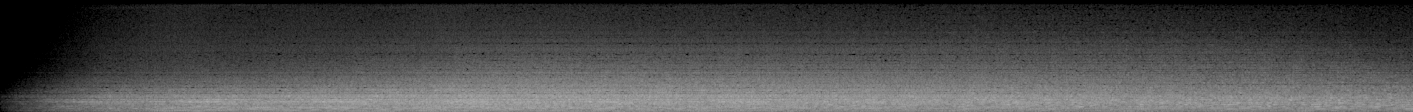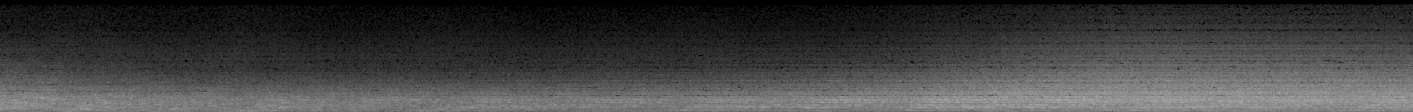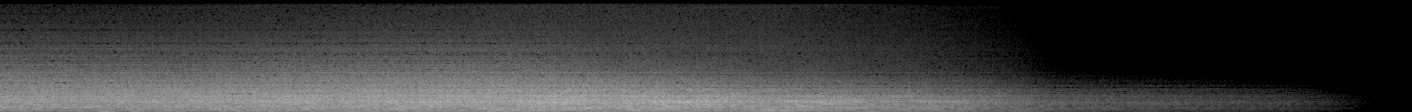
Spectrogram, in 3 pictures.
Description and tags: A soundscape I did in MetaSynth.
